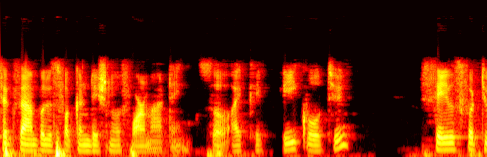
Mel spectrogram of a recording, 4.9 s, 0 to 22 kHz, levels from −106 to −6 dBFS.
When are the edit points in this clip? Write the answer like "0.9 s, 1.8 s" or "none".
none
